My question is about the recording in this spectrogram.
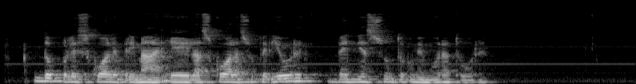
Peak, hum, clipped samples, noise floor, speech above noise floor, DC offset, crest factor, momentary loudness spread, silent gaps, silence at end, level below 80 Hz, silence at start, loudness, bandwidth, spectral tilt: -6 dBFS; none; under 0.1%; -59 dBFS; 38 dB; under 0.1%; 16 dB; 12 LU; none; 1.45 s; -50 dBFS; 0.35 s; -22 LUFS; 11.5 kHz; -7 dB/octave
